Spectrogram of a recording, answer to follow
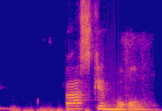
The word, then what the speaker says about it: basketball: Basketball, деди, basketball. It is on the first one, yeah? On the first syllable.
